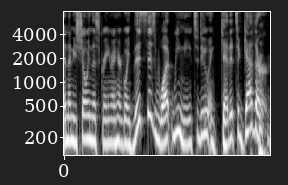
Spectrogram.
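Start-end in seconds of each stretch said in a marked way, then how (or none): 1.4-4.1 put-on bossy yelling with drawn-out words. Retelling a player yelling orders during a cooking game: imitating someone yelling orders. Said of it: "he's yelling at him".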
